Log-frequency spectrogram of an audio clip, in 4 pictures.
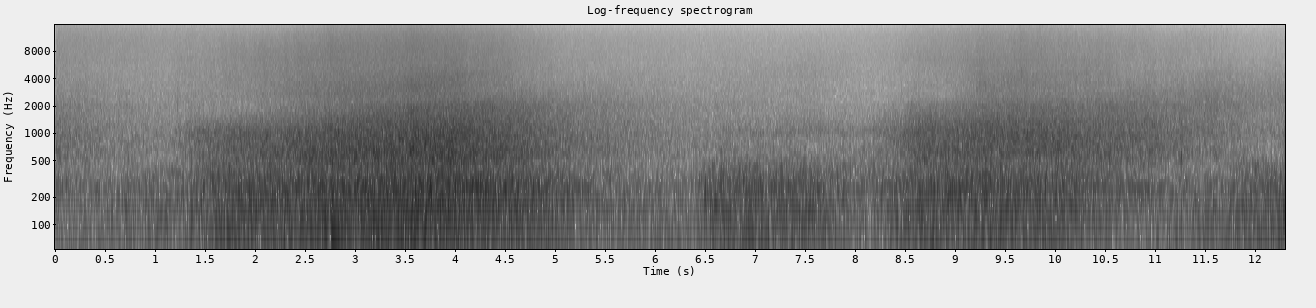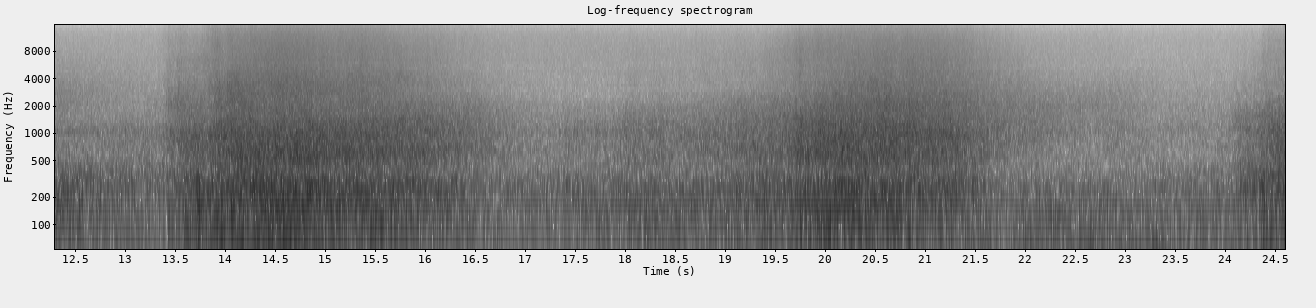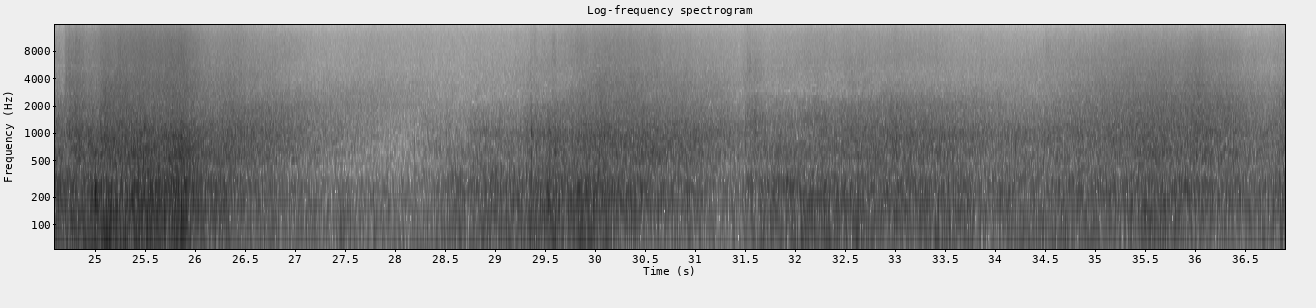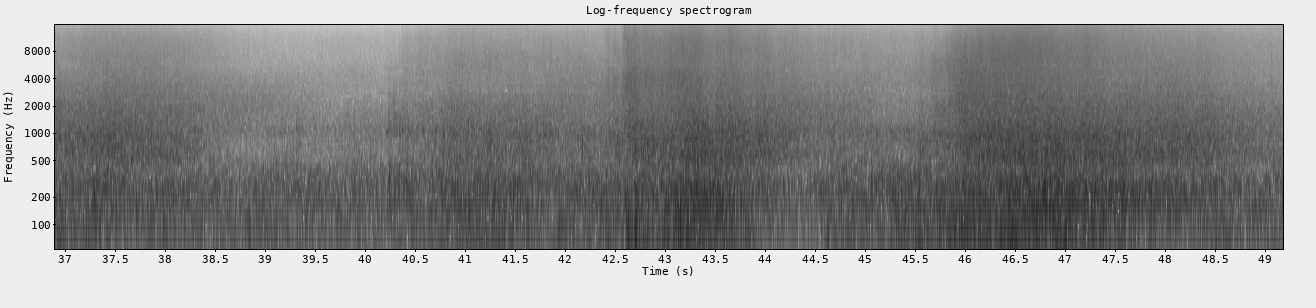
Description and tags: The sound of waves on a sand beach in Brittany. Recorded by me on a Tascam DR-05.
